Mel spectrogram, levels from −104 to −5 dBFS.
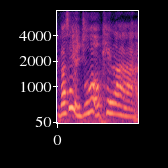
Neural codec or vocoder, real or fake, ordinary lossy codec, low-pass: codec, 16 kHz, 4 kbps, FreqCodec, smaller model; fake; none; none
